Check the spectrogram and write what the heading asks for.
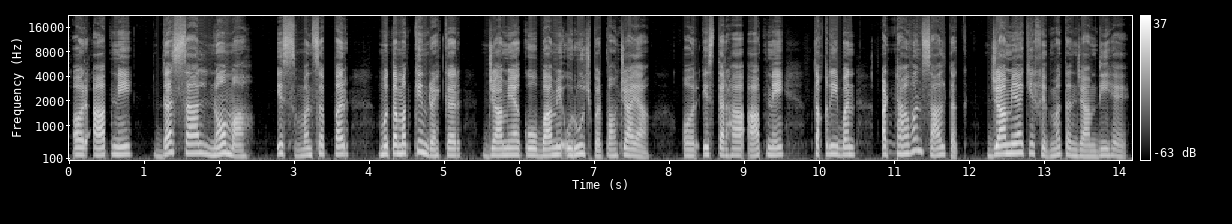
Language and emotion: Urdu, neutral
